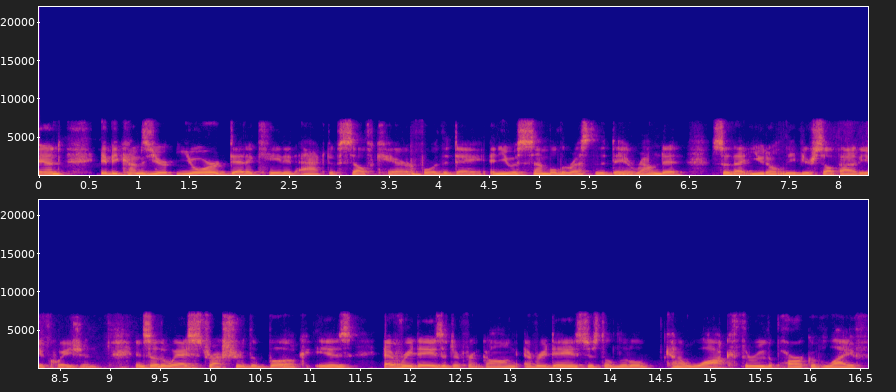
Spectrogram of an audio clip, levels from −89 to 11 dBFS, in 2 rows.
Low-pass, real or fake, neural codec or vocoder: 7.2 kHz; real; none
